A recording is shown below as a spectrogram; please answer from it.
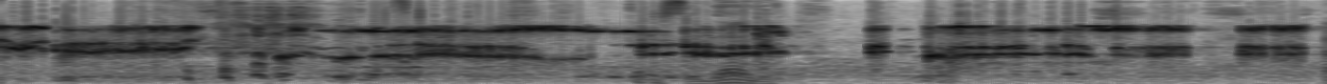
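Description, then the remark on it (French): A person imitates a pig squealing: loud, shrill, sustained squeals in two long bursts, with a brief spoken comment and laughter-like sounds in the pause between them. “Voilà, je vais vous faire le cri de cochon.”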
